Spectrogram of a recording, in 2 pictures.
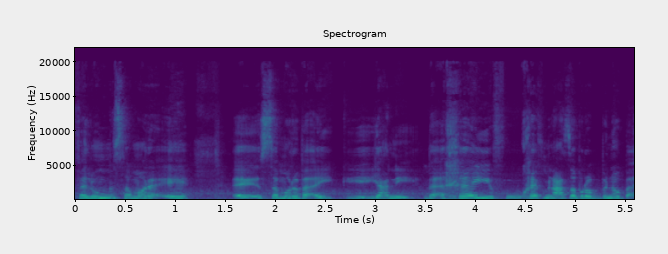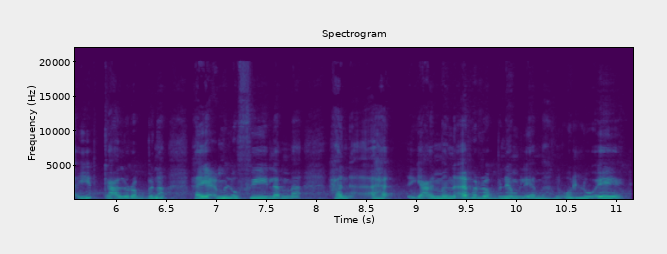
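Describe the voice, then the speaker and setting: A woman with an Egyptian Arabic accent tells a story in a relaxed, chatty manner, frequently addressing her listeners directly. Her voice is slightly high and quick, with a bit of background noise.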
